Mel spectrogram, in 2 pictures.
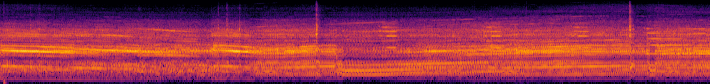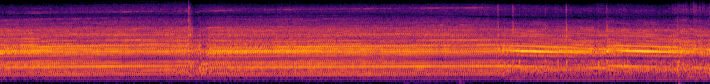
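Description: A racing car engine roars loudly, rising in pitch and dropping at each gear change.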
